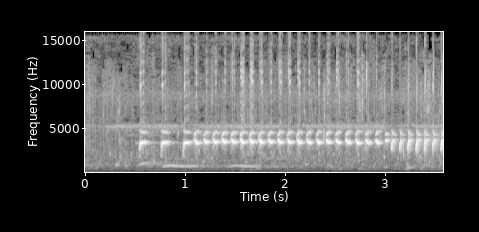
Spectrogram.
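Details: Oriental white-eye masteran song, claimed to make other white-eyes respond: two or three sharp chips lead into a long, fast, evenly pulsed high trill that ends in a denser burst, with soft low whistles underneath.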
